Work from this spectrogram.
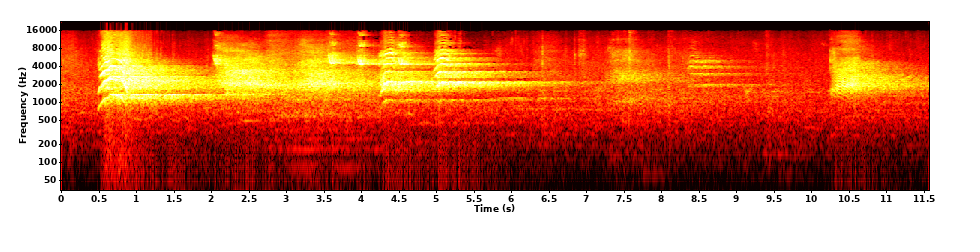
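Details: In an echoing indoor hall at Port of Nagoya Public Aquarium, 23 February 2021, captive belugas Hodoi, Taanya and Mirai during pool transfer and training give rising harmonic squeals and whistles in overlapping bouts, ending with a brief broadband burst.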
